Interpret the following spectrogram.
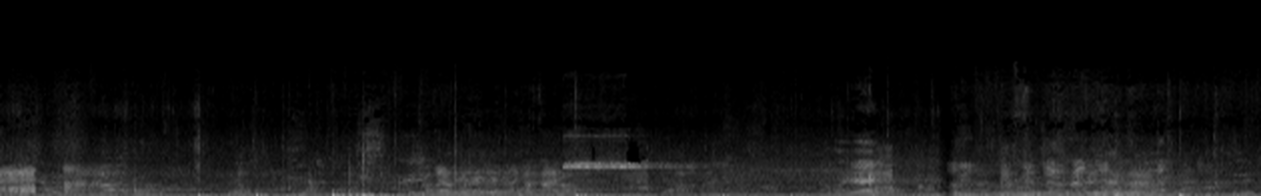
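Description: Football being played: players and coaches shouting across the pitch, with a few sharp thuds of the ball being kicked, the loudest near the end. A brief high steady whistle tone sounds about six seconds in.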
